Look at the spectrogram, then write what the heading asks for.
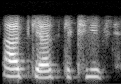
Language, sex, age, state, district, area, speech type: Kashmiri, other, 18-30, Jammu and Kashmir, Baramulla, rural, conversation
